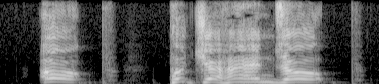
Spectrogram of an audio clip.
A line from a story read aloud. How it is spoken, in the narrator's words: shouted Ernie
